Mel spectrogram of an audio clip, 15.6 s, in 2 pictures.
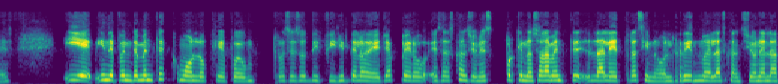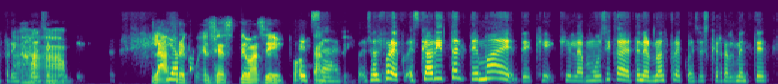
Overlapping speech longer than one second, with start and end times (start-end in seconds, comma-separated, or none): none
